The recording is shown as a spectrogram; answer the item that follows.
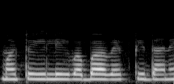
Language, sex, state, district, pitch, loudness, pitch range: Kannada, female, Karnataka, Bidar, 240 Hz, -15 LUFS, 235-240 Hz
